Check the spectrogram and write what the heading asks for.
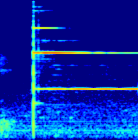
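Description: A small Buddhist ritual bell struck once, about half a second in, ringing with two clear high tones that fade away within two seconds. It is the cue for the assembly to rise.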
